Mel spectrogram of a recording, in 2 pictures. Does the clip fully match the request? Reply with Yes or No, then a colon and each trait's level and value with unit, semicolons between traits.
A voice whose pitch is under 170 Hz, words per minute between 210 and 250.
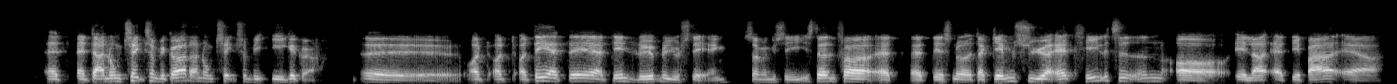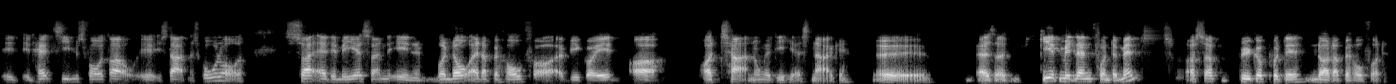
Yes: medium, 140 Hz; fast, 225 wpm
